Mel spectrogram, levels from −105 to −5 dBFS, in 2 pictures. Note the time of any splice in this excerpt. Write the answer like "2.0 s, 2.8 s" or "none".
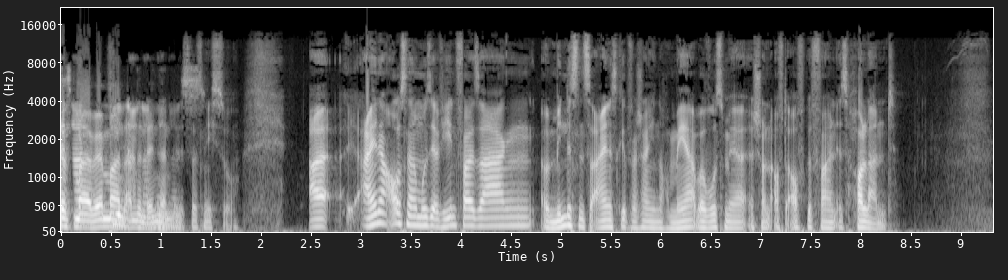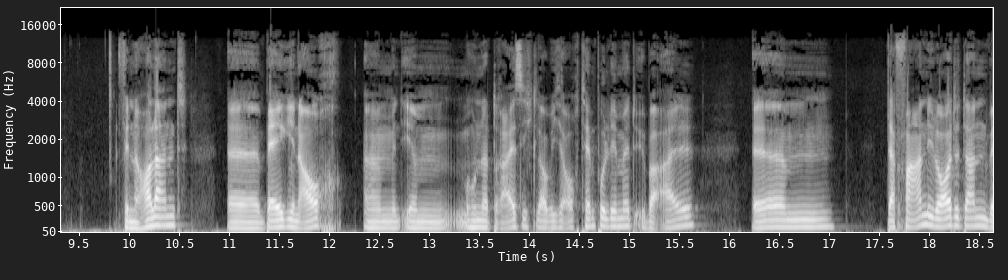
4.8 s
